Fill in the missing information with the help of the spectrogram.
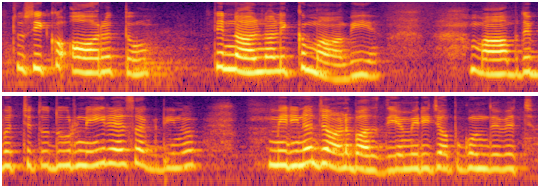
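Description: A woman's voice: high-pitched, fairly even intonation, unhurried. An actress playing a tearful young wife and mother who pleads to keep her daughter near her. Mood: pleading. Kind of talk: village family drama acting.

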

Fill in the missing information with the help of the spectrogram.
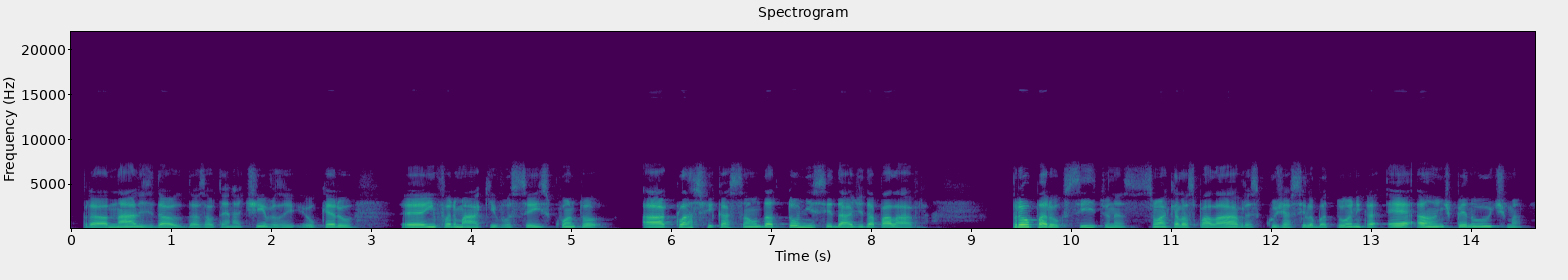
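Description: A man's voice: medium pitch, lively intonation, normal speed. A man with a Brazilian Portuguese accent teaching an exam-prep grammar lesson, explaining step by step, often turning to his listeners and checking that they follow. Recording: muffled lo-fi recording.

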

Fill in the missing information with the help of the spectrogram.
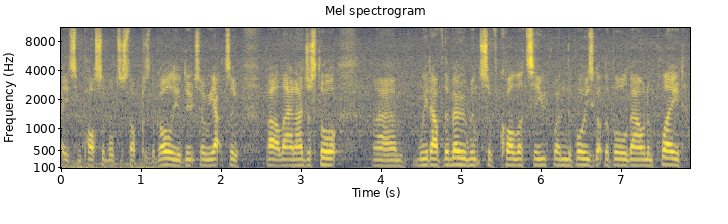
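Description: Hesitant football manager. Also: male voice, fairly high pitch, warm tone, a little hiss or hum. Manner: hesitant, many fillers and restarts. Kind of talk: post-match interview. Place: indoor press area before a sponsor board.

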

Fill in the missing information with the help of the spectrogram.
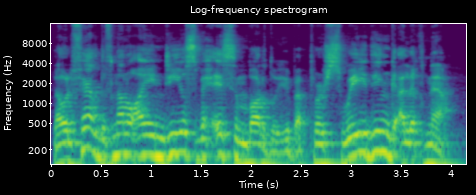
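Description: A man with an Egyptian Arabic accent teaches an English vocabulary lesson. He says each word, gives its meaning, then repeats it slowly for students to copy. His voice is mellow and dark. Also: mid-range voice, expressive. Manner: drills words by repeating them slowly.

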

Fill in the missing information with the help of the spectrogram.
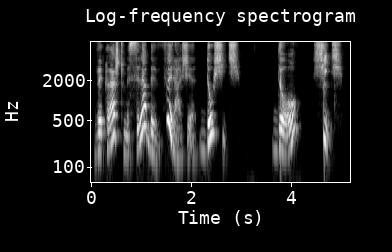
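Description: A woman teaching children to read, speaking slowly and carefully and drawing words out syllable by syllable, gently encouraging her young viewers. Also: lowish voice. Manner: slow, carefully spaced speech, stretching words syllable by syllable. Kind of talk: children's reading lesson.

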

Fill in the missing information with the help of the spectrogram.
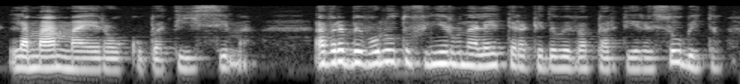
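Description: Low, husky woman narrating a novel. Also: fast, lo-fi sound. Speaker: audiobook reader. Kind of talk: literary narration.

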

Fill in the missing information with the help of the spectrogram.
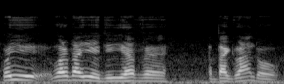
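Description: A man's voice: fairly high pitch, expressive, brisk, a little hiss or hum. A man vlogging outdoors with a handheld camera, chatting casually in a teasing, playful way and laughing often. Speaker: auditing vlogger filming with camera. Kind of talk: casual chat while filming outdoors. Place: outdoors on a city street.

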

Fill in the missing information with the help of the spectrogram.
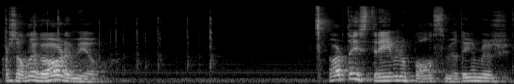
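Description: Young Portuguese streamer, swearing and teasing. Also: male voice, a little high, expressive, normal speed. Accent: European Portuguese. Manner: swears a lot, teasing and loose, often laughing. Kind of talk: casual gaming stream chat.

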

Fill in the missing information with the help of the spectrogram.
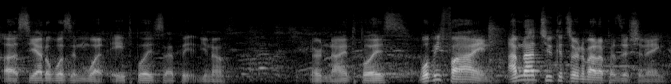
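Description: A young man hosting a casual soccer post-game chat in a bar, talking with lots of restarts and jumps in pitch. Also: sing-song, moderate pace, sharp tone, soft background music. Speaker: soccer show host. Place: dim bar. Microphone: studio mic on stand with foam cover, headphones.

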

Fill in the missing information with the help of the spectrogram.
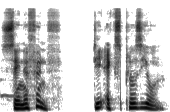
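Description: Man reading a drama script out, slow and even, soft music under it. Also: fairly high pitch.

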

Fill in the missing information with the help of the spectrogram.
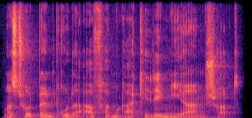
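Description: A man voicing a calm, dignified male Bedouin guide who speaks in a measured, steady way in an audiobook reading. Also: low-pitched.

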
